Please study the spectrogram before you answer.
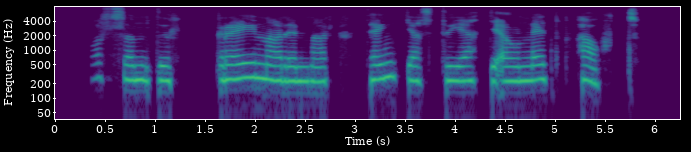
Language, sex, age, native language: Icelandic, female, 30-39, Icelandic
